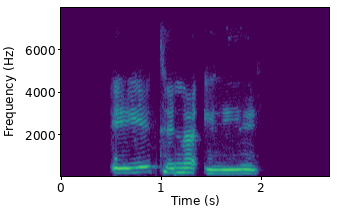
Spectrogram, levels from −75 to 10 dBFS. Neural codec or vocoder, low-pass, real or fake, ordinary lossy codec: none; 7.2 kHz; real; Opus, 16 kbps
